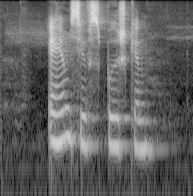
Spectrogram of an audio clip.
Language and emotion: Russian, neutral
